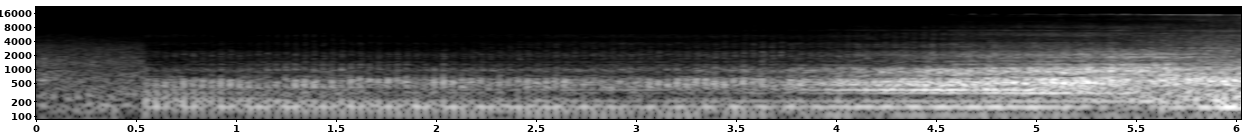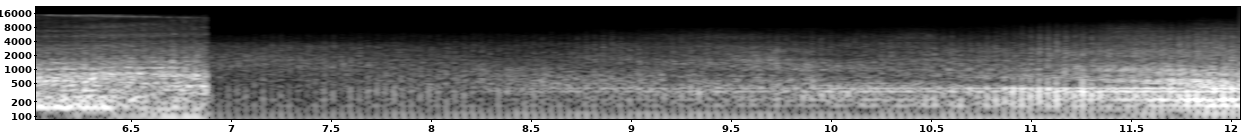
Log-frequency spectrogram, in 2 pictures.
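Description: AH-64 Apache's twin turboshaft engines and rotor blades, a helicopter flying past with a steady turbine whine over a rhythmic rotor chop. It grows louder, cuts off suddenly about seven seconds in, then builds up again to its loudest near the end.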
